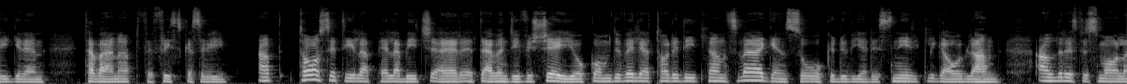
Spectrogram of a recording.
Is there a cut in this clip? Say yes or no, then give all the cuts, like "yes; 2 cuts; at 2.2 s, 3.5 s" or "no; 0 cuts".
yes; 1 cut; at 2.5 s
